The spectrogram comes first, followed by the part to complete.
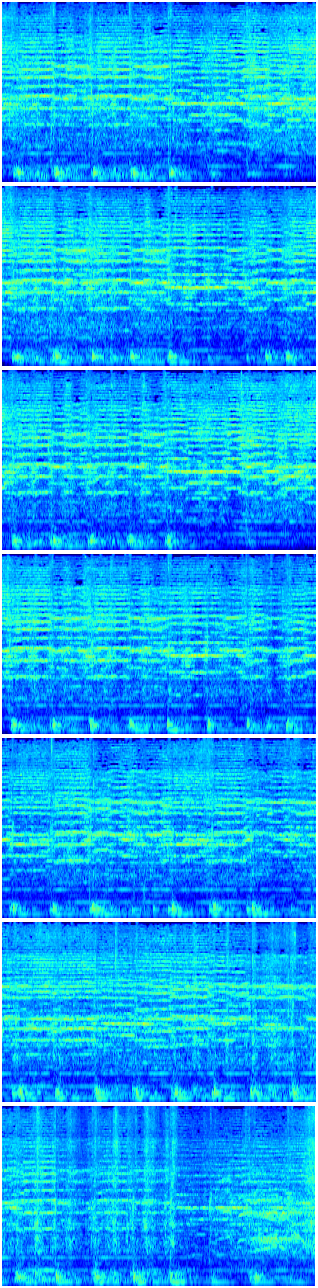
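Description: Massed Highland bagpipes playing a tune over their steady drones, with pipe band drums beating a marching rhythm. The drums drop out briefly twice.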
